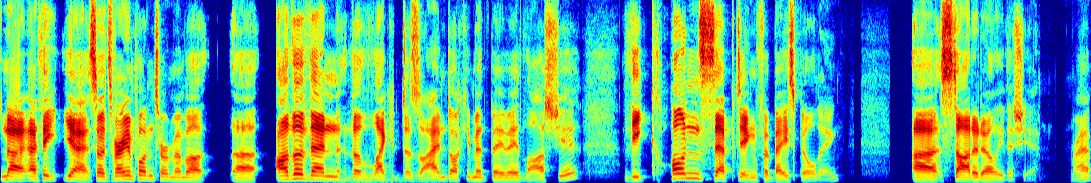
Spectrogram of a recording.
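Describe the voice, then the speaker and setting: A man with an Australian accent speaks in a bright, sharp tone with lively intonation and big swings in loudness. The sound is dry and close, with no echo. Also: medium pitch for a man, moderate pace. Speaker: podcast co-host. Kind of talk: call-in show chat.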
